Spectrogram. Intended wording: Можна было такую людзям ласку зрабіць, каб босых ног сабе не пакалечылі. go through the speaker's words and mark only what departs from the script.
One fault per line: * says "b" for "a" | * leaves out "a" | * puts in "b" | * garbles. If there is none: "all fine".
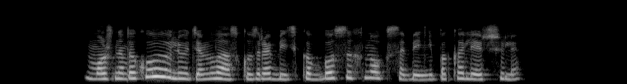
* leaves out "было"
